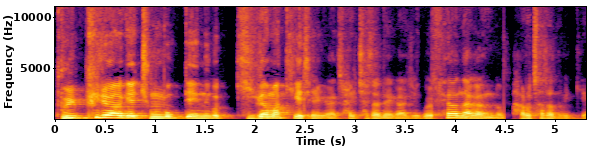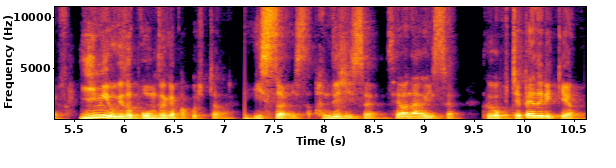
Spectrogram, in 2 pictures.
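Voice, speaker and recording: A man teaching financial planners in a lively lecture, acting out scolding clients and family members as he explains. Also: medium pitch. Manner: animated, acts out scolding customers and clients.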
